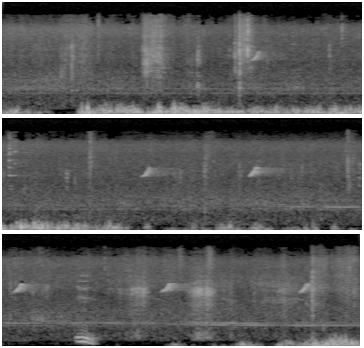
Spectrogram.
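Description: Chewing a bite of toasted croque monsieur: low, muffled chewing for about four seconds with a few crisp crunches, then quieter, and an appreciative "mm" near the end. A small bird repeats a short rising chirp about once a second.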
